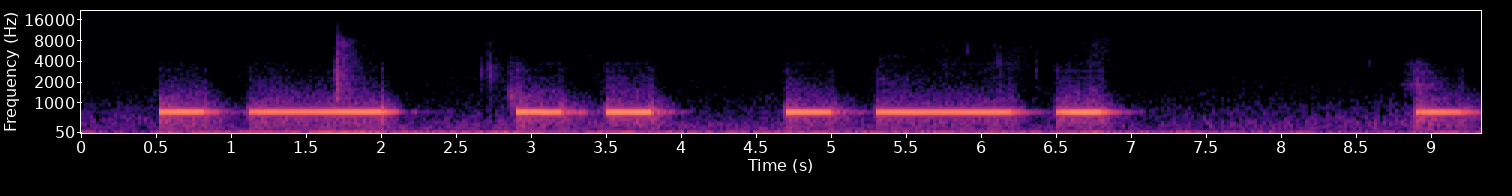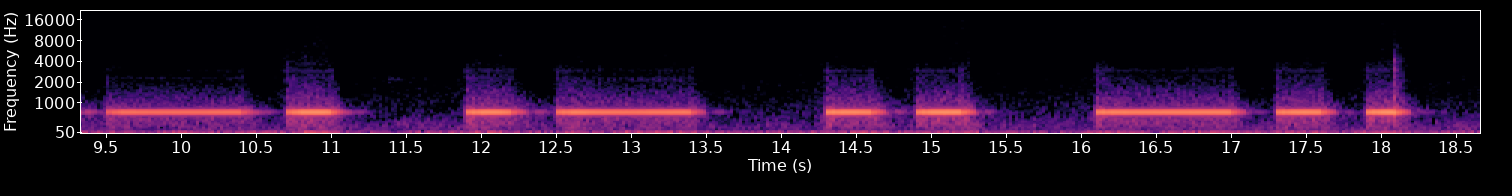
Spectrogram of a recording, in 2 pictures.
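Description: A steady single-pitched tone keyed on and off in short and long beeps, spelling out a slowed-down training version of Morse code for learners, in clear groups with pauses between them, loud with no talking.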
